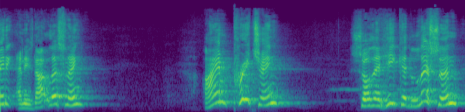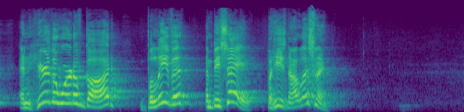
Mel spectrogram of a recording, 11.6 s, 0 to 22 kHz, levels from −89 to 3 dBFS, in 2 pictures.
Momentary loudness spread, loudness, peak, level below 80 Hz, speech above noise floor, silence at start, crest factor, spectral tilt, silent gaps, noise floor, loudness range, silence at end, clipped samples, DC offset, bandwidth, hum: 10 LU; -14 LUFS; 0 dBFS; -76 dBFS; 52 dB; 0 s; 16 dB; -2 dB/octave; none; -66 dBFS; 5 LU; 1.65 s; under 0.1%; under 0.1%; 17.5 kHz; none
